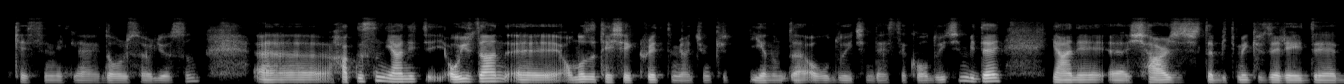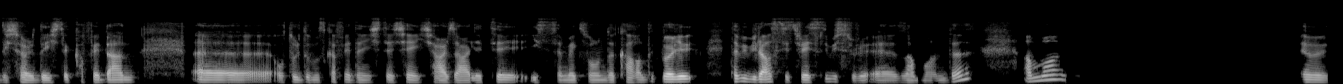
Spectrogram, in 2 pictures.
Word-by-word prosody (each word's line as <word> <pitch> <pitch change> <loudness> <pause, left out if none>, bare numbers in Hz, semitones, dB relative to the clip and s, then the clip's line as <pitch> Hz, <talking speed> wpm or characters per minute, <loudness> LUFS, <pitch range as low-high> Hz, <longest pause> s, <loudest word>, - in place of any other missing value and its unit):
Kesinlikle 95 -1 -7
doğru 95 0 0
söylüyorsun. 95 +12 -7 0.6
Iıı, 110 0 +1
haklısın, 145 +9 +1
yani, 130 -3 +5
c - - -7
o 120 0 +8
yüzden, 140 +2 +5
eee, 105 -1 +3
ona 115 +3 +3
da 120 -1 +1
teşekkür 105 0 +1
ettim, 110 -3 -3
yani, 90 -1 -5
çünkü 95 -1 -10 0.2
yanımda 100 -1 -1
olduğu 100 +1 -2
için, 95 0 -8
destek 95 +1 -9
olduğu 95 +2 -3
için. 170 +10 -4
Bir 145 -4 -2
de, 150 +1 +8 0.5
yani, 110 +1 +3
eee, 100 -1 +2
şarj 105 +1 +3
da 100 - +1
bitmek 105 +1 -4
üzereydi. 100 -1 +2
Dışarıda, 105 -1 0
işte, 100 0 -2
kafeden, 105 0 0 0.6
eee, 105 -1 +2
oturduğumuz 105 0 -6
kafeden, 110 -2 -6
işte, 100 +1 -4
şey, 100 -2 -2
şarj 95 -1 -1
aleti 100 +2 -1
istemek 105 -1 -6
zorunda 105 0 -4
kaldık. 110 +1 -5
Böyle, 125 +1 +7 0.4
tabii 135 -1 -1
biraz 120 0 +4
stresli 110 +5 -3
bir 130 - -7
süre 95 -3 -6
ııı, 95 -1 -5
zamandı 95 - -5 0.5
ama 195 +11 -1 2.4
Evet. 110 -3 -1
105 Hz, 120 wpm, -24 LUFS, 100-115 Hz, 2.4 s, o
